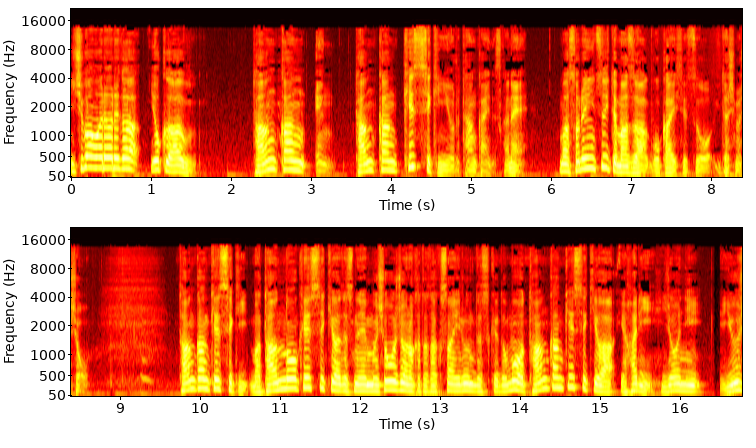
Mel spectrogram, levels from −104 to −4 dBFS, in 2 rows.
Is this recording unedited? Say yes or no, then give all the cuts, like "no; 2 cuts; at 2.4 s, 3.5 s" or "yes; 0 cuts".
yes; 0 cuts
